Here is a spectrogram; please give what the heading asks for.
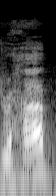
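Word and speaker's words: Rehab: thank you now yeah my name is RAB is spelled ahme D RAB is spelled r h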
